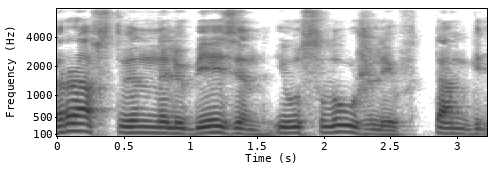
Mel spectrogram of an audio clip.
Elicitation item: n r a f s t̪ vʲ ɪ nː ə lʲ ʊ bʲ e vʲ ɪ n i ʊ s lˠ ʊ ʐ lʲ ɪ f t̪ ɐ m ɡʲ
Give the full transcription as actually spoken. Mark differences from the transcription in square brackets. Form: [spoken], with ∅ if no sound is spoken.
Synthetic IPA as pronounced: n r a f s t̪ vʲ ɪ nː ə lʲ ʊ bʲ e [zʲ] ɪ n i ʊ s lˠ [u] ʐ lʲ ɪ f t̪ [a] m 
